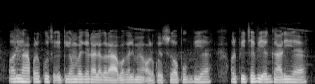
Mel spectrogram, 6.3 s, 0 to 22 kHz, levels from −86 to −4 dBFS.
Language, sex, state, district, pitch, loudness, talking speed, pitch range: Hindi, male, Bihar, Saharsa, 120 Hz, -23 LUFS, 230 wpm, 110-130 Hz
